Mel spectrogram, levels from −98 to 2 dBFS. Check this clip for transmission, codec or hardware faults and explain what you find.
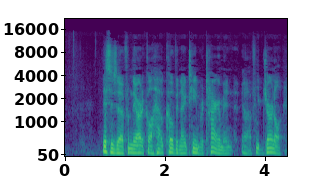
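Damaged data in a compressed stream appears twice in this speech, at 2.60 to 2.66 s and at 3.81 to 3.88 s. Both are short, about 60 ms each. At each point some of the coded bytes reaching the decoder were corrupted. The decoder could not parse those frames correctly, lost its frame sync, and had to scan forward for the next valid header. That gap is heard as a brief chirp, squawk, click or short hole that breaks into the speech.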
